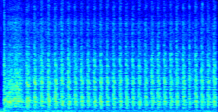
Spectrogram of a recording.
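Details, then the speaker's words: Crank no start on an MGB GT after mouse-chewed wiring was replaced: starter cranks steadily at about three and a half pulses a second but the engine never catches; owner suspects no fuel reaching it though the fuel pump is heard running. "yeah I don't it's not getting fuel fuel pumps on I hear it"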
